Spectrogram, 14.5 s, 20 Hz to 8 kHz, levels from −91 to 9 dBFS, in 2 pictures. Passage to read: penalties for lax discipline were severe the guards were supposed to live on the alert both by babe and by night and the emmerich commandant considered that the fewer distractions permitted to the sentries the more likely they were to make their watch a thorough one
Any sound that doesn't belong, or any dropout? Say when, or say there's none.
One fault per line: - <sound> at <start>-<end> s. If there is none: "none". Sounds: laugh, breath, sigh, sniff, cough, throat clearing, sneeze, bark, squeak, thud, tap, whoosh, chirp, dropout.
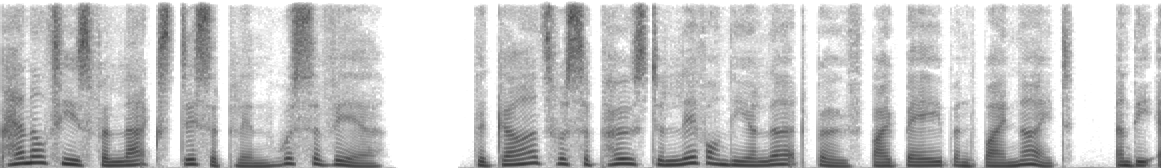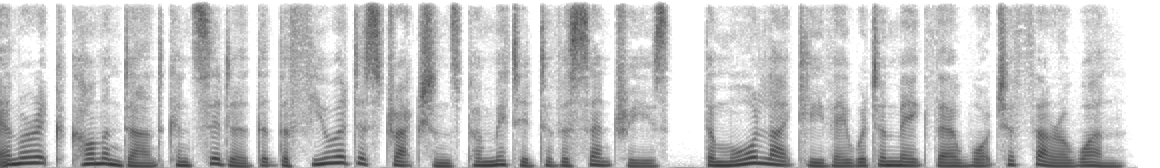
none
